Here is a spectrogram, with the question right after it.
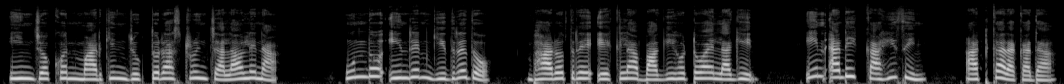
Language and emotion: Santali, sad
